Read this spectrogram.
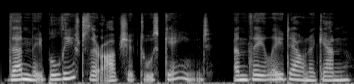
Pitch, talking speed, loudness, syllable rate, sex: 220 Hz, 205 wpm, -19 LUFS, 5.2 syllables/s, female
